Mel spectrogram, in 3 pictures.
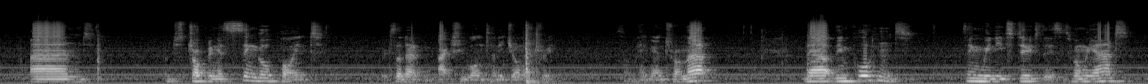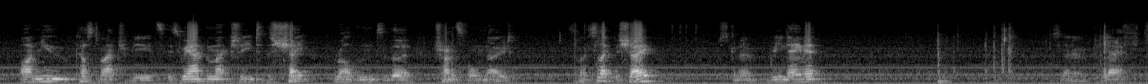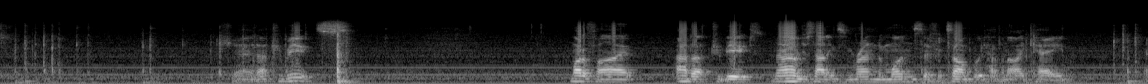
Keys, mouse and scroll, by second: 0.6 alt+click, 3.5 click, 5.5 Return, 7.9-19.7 drag, 21.1-21.6 typing, 23.1-26.5 typing, 26.6 Return, 28.7 click, 32.1 typing, 34.3 typing.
